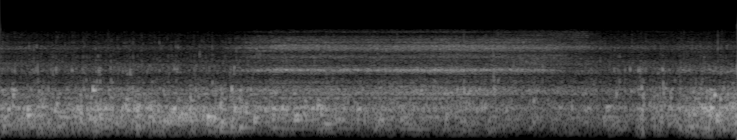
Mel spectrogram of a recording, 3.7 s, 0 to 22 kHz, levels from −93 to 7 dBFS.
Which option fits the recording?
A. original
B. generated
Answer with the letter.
A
